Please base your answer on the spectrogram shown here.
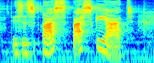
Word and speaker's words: Basquiat: the famous bag the basquiat i said it right everybody i've been practicing my problem with that word was i was looking at the spelling and that threw me off this is bas basquiat it's a com a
